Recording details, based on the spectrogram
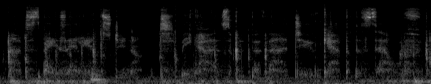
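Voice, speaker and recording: A woman voicing a gentle, curious alien doctor in a breathy, soothing whisper for an ASMR medical roleplay. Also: medium pitch, lightly acted. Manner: soothing, softly instructing.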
